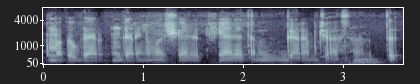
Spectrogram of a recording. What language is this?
Kashmiri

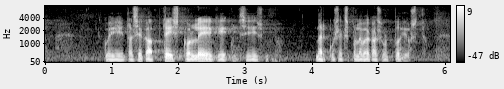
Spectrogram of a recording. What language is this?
Estonian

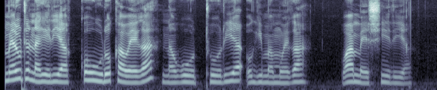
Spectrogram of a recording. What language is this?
Kikuyu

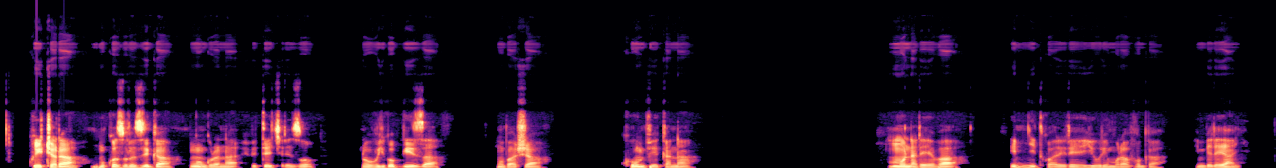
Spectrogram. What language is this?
Kinyarwanda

